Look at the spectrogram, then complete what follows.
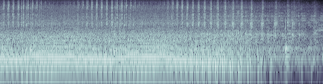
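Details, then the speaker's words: Toro Recycler mower with Kohler engine after carburetor rebuild: speed rises and falls in slow waves; improves when throttle is held open or choke forced closed, so owner suspects it's not getting enough fuel (lean). "you see it's running of course and but surging and it improves when I either a hold the throttle open or close the choke plate forcibly close the choke plate so it sounds to me like it's not getting enough fuel"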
